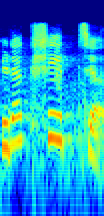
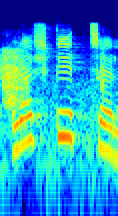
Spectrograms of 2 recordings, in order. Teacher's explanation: কয় হসন্ত যুগ স, তো কটা আগে উচ্চারণ করতে হবে, রক্ষেচ্ছ, রস্কেচ্ছ নয়।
